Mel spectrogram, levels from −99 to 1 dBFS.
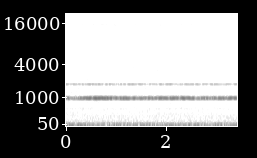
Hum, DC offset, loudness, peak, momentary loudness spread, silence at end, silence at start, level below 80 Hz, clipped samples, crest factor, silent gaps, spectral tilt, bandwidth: none; under 0.1%; -57 LUFS; -46 dBFS; 8 LU; 0 s; 0 s; -74 dBFS; under 0.1%; 12 dB; none; -2 dB/octave; 16 kHz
